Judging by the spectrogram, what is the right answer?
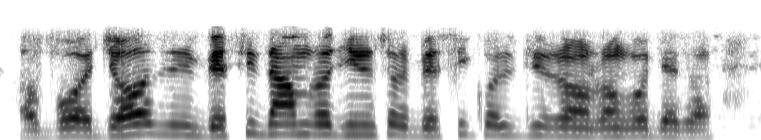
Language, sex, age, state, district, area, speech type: Odia, male, 45-60, Odisha, Nuapada, urban, conversation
